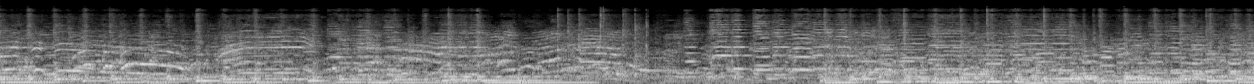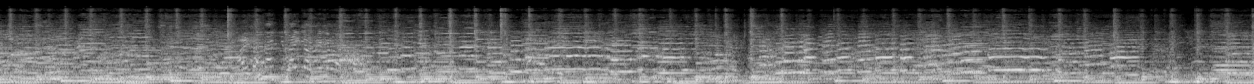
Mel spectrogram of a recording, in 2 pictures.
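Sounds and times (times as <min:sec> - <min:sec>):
trumpet melody: 0:00.0 - 0:05.3, 0:06.8 - 0:25.0
violin melody: 0:00.0 - 0:05.6, 0:06.7 - 0:25.0
children's voices: 0:00.0 - 0:25.0
mariachi band playing: 0:00.0 - 0:25.0
mix of voices: 0:00.0 - 0:25.0
strummed guitars: 0:00.0 - 0:25.0
deep bass notes: 0:08.2 - 0:25.0.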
